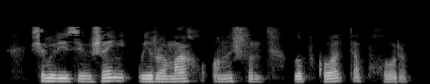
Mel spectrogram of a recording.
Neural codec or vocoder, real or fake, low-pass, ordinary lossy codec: codec, 16 kHz, 1.1 kbps, Voila-Tokenizer; fake; 7.2 kHz; MP3, 24 kbps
